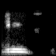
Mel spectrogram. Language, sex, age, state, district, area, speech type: Sindhi, male, 18-30, Maharashtra, Thane, urban, conversation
